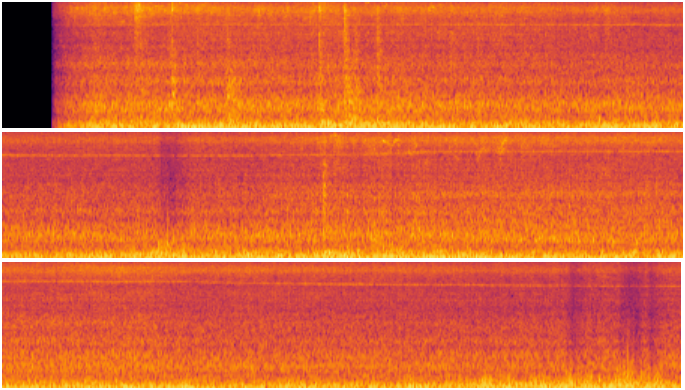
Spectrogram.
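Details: GAZ tracked all-terrain vehicle after repair: steady even low rumble, no knocks, rattles or misses at constant speed; engine sounds healthy.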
